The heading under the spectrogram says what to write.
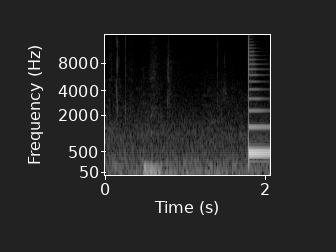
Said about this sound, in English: Everybody looks at me like I'm crazy, and I'm like, yeah, you're all still waiting for that thing to go beep. I just ignored it.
